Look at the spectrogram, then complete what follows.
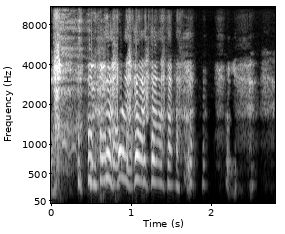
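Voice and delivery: high, loud burst of laughter. Real, not acted. Laughing at preaching joke.

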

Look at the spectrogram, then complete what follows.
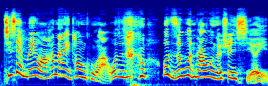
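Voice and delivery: high, giggling protest; laughing. Real, not acted. 被诅咒后笑着辩解自己只是问个讯息. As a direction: laugh it off while defending yourself.

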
